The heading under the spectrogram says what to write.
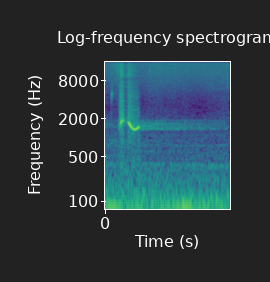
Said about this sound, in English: This bird sings the most beautiful song. It finds a master, a shoulder it likes to perch on. Sings to this person for the rest of its days.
